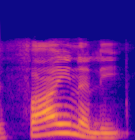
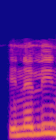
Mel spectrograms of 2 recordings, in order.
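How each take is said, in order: First: Finally with a long I, as in "fine"; correct pronunciation. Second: Finally with a short I in the first syllable; wrong pronunciation. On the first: (finally को सही "फ़ाइनली" बोलें) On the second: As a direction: say finally as "FIN-uh-lee". (finally को ग़लत "फ़िनली" बोलें) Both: Shown as a demonstration. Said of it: "finally नहीं बोलेंगे इसे".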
